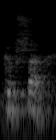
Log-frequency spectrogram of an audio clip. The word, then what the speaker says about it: Кыпсак: Если дословно брать этноним Кыпсак, наиболее правильно его произносят только два народа современных. Это казахи и башкиры. Кыпшак они произносят. Да, это тоже правильная форма, потому что у них даже может быть более правильная. Вот эта казахская форма Кыпшак более правильная даже, чем Кыпсак.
